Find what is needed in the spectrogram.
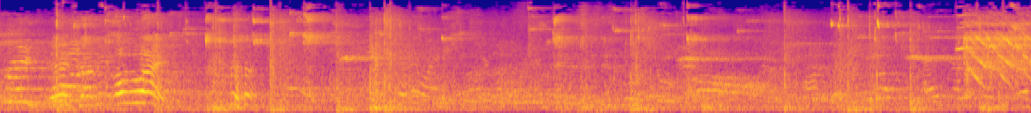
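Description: Basketball game in a large gym hall: the ball bouncing on the hardwood court, short high sneaker squeaks, and players' voices calling out, loudest in the first second or two.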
